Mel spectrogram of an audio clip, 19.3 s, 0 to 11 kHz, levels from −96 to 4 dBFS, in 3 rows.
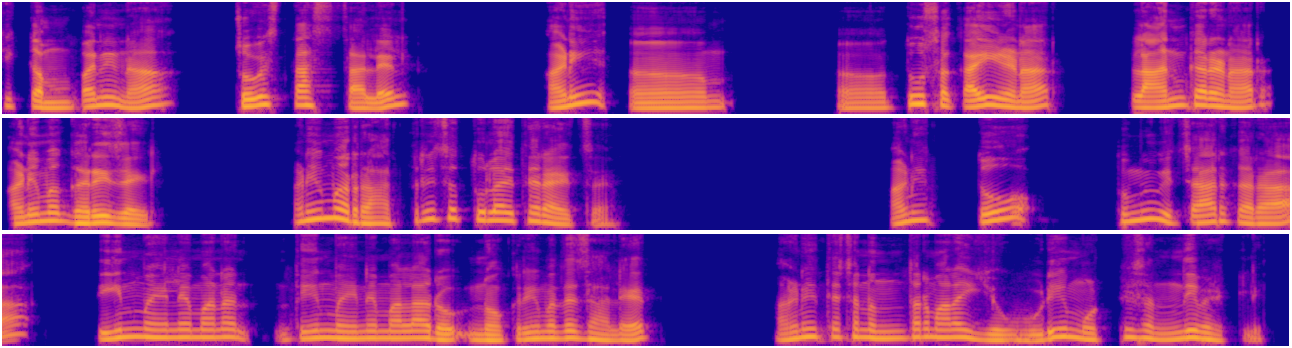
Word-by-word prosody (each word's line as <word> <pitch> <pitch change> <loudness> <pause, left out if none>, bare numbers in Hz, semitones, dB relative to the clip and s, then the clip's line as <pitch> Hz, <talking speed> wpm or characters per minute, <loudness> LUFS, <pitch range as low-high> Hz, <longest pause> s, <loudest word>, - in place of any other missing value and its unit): "की 165 - -7
कंपनी 140 +8 +2
ना 125 - +3 0.5
24:00 190 +5 +5
तास 185 0 0
चालेल 120 - +2 0.8
आणि 200 - +4 0.3
अं, 125 +2 0 0.6
अ, - - -5 0.3
तू 215 - +4
सकाळी 165 +2 +5
येणार, 150 -1 +3 0.4
प्लान 140 +5 +4
करणार 160 -3 +3 0.2
आणि 165 - +3
मग 180 -6 0
घरी 155 +2 +7
जाईल 115 -3 +1 0.7
आणि 205 +6 +1
मग 235 - +5
रात्रीचं 210 - -4
तुला 205 -1 +2
इथे 190 -1 -1
राहायचं 130 - -1
आहे". - - -14 1.4
आणि 180 +9 0 0.3
तो 190 - +3 0.6
तुम्ही 205 +7 0
विचार 165 -2 0
करा 135 -1 +2 0.5
3 170 +7 +1
महिने 180 -1 +1
मला 180 +1 0 0.3
3 165 +2 0
महिने 165 0 +2
मला 165 0 +2
नो 130 - +4
नोकरीमध्ये 145 +8 +1
झालेत 130 -1 -1 0.7
आणि 170 +8 +1
त्याच्यानंतर 180 -1 -1
मला 180 -1 +1
एवढी 120 +1 0
मोठी 175 0 -2
संधी 155 +1 +1
भेटली. 130 -7 -3
160 Hz, 145 wpm, -21 LUFS, 135-185 Hz, 1.4 s, घरी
